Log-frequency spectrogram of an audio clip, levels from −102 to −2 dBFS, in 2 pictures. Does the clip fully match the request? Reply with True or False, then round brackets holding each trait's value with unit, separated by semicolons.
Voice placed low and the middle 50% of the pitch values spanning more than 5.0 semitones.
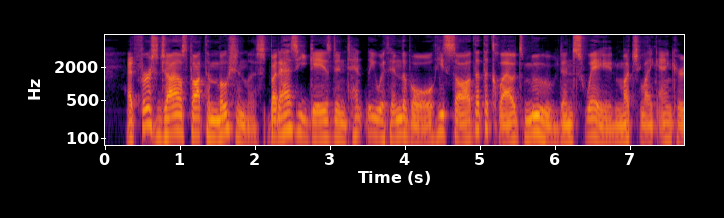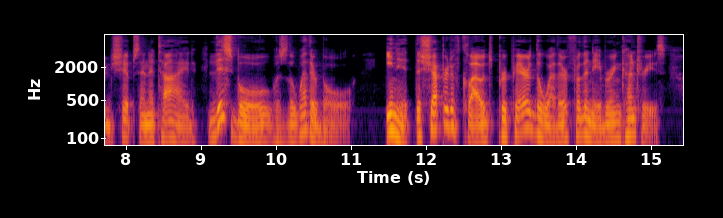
True (100 Hz; 5.6 semitones)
